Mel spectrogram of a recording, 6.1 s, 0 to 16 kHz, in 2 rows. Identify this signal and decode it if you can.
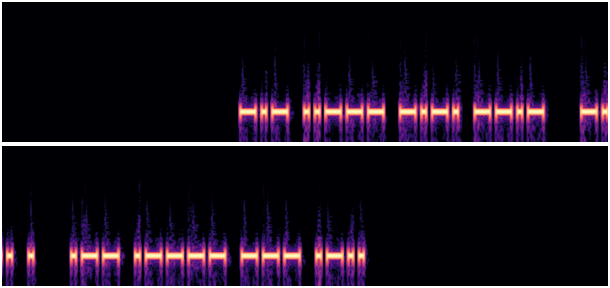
Morse code, heard as a keyed tone, about 46 wpm, 700 Hz. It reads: K2CQ DE W1OL
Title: USA Callsign DE Callsign - 4 Characters - 45wpm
